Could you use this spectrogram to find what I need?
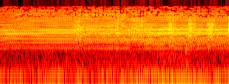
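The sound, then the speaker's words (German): An electric shaver buzzes steadily while shaving someone's neck, a loud, continuous high-pitched drone. Its texture roughens with a few stroke-like swells as the blade moves over skin. “Du rasierst mir jetzt ja gerade einen Hals.”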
